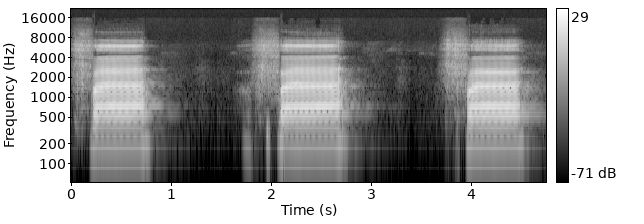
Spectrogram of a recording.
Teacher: फ़ा पढ़ते वक्त ऊपर के दांत नीचे के होंठ से लगते हैं। फ़ा पढ़ते वक्त ऊपर के दांत नीचे के होंठ से लगते हैं।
